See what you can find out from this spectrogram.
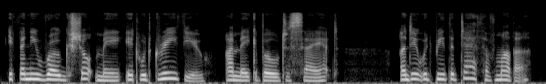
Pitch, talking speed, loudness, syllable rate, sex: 205 Hz, 250 wpm, -18 LUFS, 6.2 syllables/s, female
